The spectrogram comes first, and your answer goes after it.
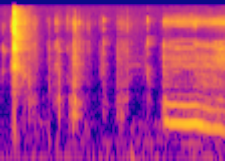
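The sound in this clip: Crisp crunching of dough-coated peanuts, an imitation Knickknacks-style snack, as a few sharp bites break the shells, followed by a steady voiced sound.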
